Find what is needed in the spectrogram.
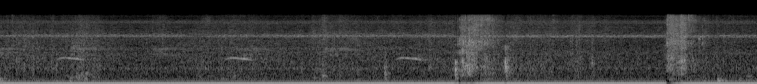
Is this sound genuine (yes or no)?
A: yes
